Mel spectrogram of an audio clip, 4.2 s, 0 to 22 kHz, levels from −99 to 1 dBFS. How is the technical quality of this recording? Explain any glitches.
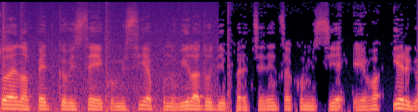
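The recording has one clear glitch, overdone noise removal, starting at 2.19 s just after "petkovi seji komisije ponovila" and lasting to the end. Before that, room noise sits about 17 dB below the speech. From 2.19 s a noise reducer is set too hard. Any frequency band near its noise estimate gets pushed down or switched off, and quiet parts of the speech vanish with it. The background drops and breaks up into twinkling specks.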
